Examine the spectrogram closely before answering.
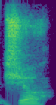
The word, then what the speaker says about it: yo: I won't bore you with the details, but when you say I, it's yo, yo, Hmm. Hmm. but she'll pronounce it jo, so her Y's are a J, That's right?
